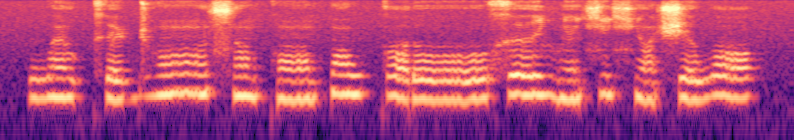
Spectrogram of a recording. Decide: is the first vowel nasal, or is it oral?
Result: nasal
